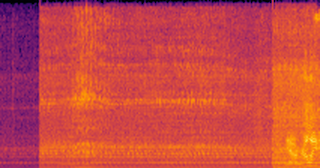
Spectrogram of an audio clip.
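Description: A tractor engine labours steadily under load while a grapple pulls hard against something stuck, starting abruptly and rising louder near the end with a whining pitch shift, close and fairly loud.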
